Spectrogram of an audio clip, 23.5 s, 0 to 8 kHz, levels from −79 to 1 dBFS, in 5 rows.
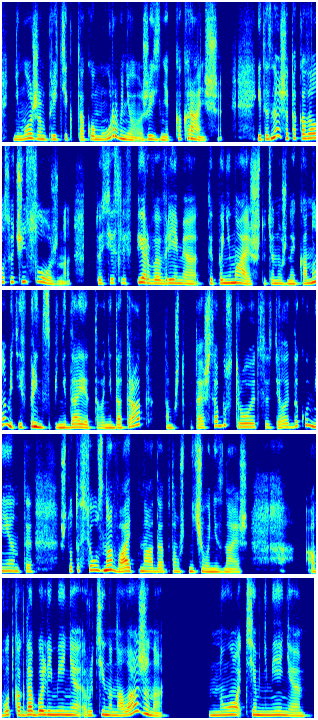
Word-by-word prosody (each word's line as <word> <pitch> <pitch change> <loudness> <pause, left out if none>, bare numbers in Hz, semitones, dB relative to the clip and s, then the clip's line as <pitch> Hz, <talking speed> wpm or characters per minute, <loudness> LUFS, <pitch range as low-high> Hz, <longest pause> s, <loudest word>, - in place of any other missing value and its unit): не 180 -3 -5
можем 200 0 0
прийти 195 +3 -4
к - - -16
такому 175 +4 -3
уровню 210 - +1
жизни, 160 -4 -2
как 215 +10 -6
раньше. 160 -10 0 0.5
И 185 - -1
ты 200 - -2
знаешь, 285 - +3
это 245 0 -2
оказалось 245 +2 +1
очень 275 +2 +2
сложно. 195 - -4 0.4
То - - -6
есть 175 -1 -5
если 210 0 -5
в - - -14
1 210 -6 +3
время 180 -4 -1
ты 190 - -3
понимаешь, 190 -2 +3
что 155 - -5
те 175 - -5
нужно 160 -2 -2
экономить, 220 - +1
и, 195 - 0
в 160 - -13
принципе, 170 -7 +4
не 165 0 +2
до 180 +3 0
этого, 165 -5 -1
не 160 +1 -1
до 160 0 0
трат, 300 - -1 0.2
потому 155 0 -7
что - - -11
пытаешься 165 +6 -3
обустроиться, 200 - -3
сделать 175 +4 -5
документы, 200 - -2 0.4
что-то 210 +1 -6
всё 245 +3 -1
узнавать 230 -7 +5
надо, 180 -3 -1
потому 170 +1 -8
что 160 -1 -10
ничего 175 -1 +1
не 160 0 0
знаешь. 155 0 -4 0.8
А - - -4
вот 210 +6 -1
когда 215 +1 +4
более-менее 215 -1 +4
рутина 200 +3 +1
налажена, 190 - +2 0.7
но, 200 +4 +2
тем 210 -3 +3
не 195 - +2
менее, 190 -6 0
190 Hz, 160 wpm, -22 LUFS, 165-220 Hz, 0.8 s, узнавать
